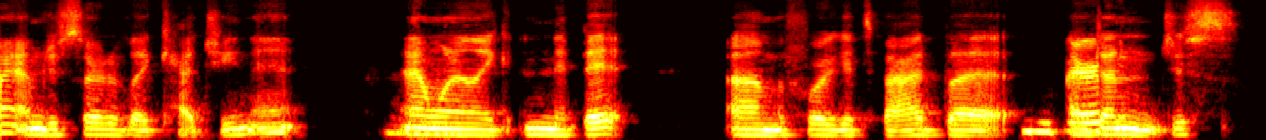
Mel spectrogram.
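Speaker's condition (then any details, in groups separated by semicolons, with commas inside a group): No condition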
